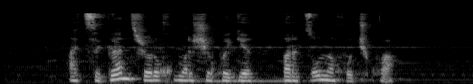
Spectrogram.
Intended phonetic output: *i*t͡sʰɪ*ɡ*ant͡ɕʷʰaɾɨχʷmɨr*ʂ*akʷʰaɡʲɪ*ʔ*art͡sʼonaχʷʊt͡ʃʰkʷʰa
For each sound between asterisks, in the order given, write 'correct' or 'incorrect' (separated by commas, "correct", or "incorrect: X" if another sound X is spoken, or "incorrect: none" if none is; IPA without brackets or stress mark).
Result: incorrect: a, correct, incorrect: ʃ, incorrect: q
